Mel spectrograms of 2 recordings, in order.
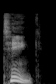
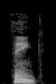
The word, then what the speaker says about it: think: They say tink instead of think or this instead of this. You must train your mouth to make the correct sound. Put your tongue between your teeth. Push air out for think.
